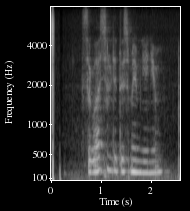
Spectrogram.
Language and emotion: Russian, neutral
